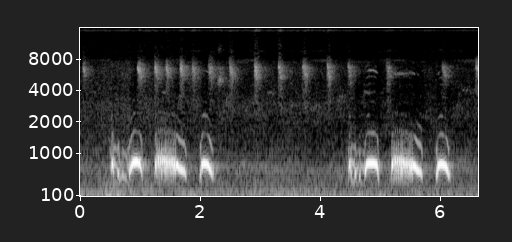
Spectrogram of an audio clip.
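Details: Spotted dove calling, a recording used to stir lazy doves into calling and to lure wild doves; two short soft coos, one long rolling coo and a final short coo, the phrase given twice, with thin high chirps throughout.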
